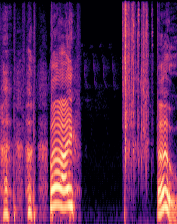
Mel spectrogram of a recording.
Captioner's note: panting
